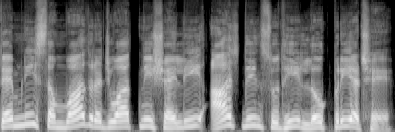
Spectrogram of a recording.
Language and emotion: Gujarati, neutral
